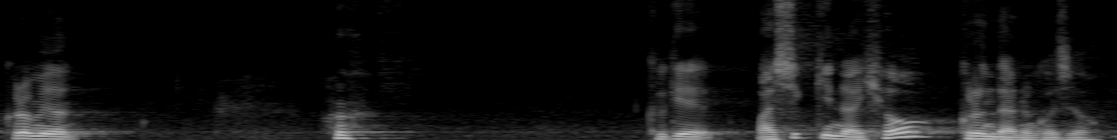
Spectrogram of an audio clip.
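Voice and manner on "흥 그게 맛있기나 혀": slow, dry Chungcheong drawl with a scoffing huff; mock a Chungcheong customer, slow and noncommittal; Chungcheong dialect. Chungcheong customer brushing off a seller, slow dry dialect. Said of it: "그 충청도 분들이 뭐 그런다지 않습니까?".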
